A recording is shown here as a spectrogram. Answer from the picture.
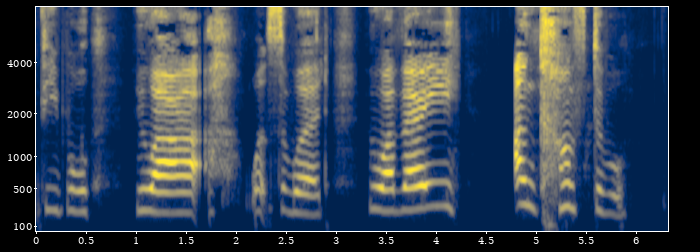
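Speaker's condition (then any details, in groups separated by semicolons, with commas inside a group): Cerebral palsy; ongoing therapy, attends therapy office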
